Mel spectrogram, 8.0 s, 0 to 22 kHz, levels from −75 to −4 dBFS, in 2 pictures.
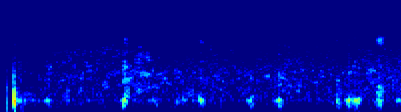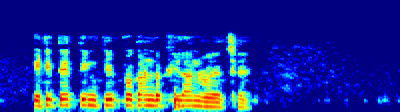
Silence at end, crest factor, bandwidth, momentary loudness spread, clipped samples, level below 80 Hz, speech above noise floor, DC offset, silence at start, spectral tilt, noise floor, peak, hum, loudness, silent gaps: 1.5 s; 18 dB; 7.6 kHz; 10 LU; under 0.1%; -58 dBFS; 44 dB; under 0.1%; 0.15 s; -5.5 dB/octave; -59 dBFS; -2 dBFS; none; -16 LUFS; none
